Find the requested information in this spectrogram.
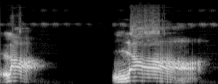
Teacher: ला एक हिंदी वर्णमाला में एक ऐसा वर्ण है जो पार्श्विक व्यंजन है। ला का उच्चारण करते समय हमारी जीभ, हमारी सांस जीभ के बगल से होकर गुजरती है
